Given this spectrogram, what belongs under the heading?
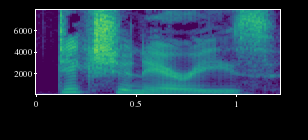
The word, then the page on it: dictionaries: female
